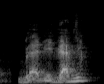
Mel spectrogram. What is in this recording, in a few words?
crazy mumble; mvm forever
